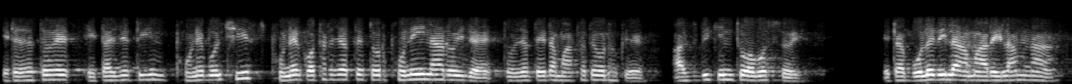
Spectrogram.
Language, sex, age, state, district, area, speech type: Bengali, male, 30-45, West Bengal, Paschim Bardhaman, urban, conversation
